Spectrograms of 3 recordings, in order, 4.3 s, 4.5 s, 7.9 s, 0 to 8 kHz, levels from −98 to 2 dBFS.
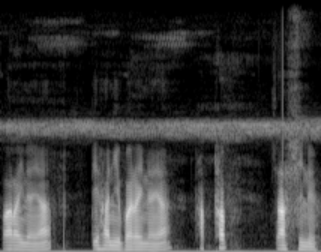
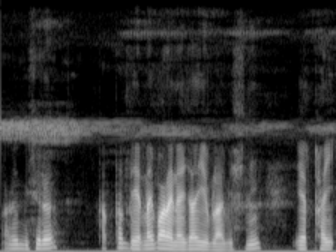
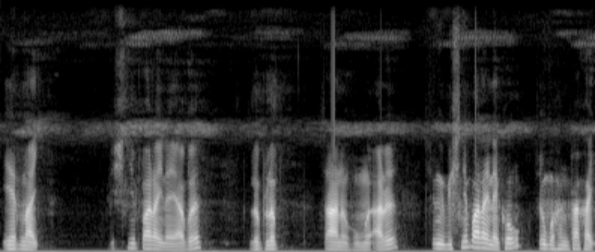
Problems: none marked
